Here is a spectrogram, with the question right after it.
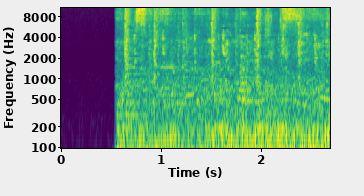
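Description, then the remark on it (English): After a brief silence, a steady, loud rumble of a semi truck rolling down the road kicks in abruptly, with continuous engine drone and road hiss heard from inside the cab, recorded by the truck's dashcam as it drives behind an SUV that brake checks it. “It's the truck that's recording him that's behind this SUV.”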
